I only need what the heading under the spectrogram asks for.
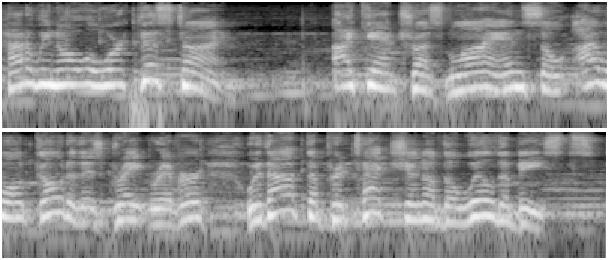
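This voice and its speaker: An actor playing a stubborn, distrustful zebra in a children's read-along story, with a nervy, protesting manner. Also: male voice, high voice, moderate pace, warm tone, soft background music, lightly acted. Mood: distrustful, objecting.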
